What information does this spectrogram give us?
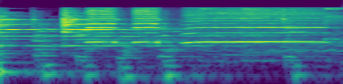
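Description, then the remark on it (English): A big blue fire engine with two water cannons: its bell clangs a few times in quick succession, then its whistle sounds a loud, steady, sustained tone that holds for over a second before cutting off. No one speaks. “She has both a whistle and a bell, and they sound like this.”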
